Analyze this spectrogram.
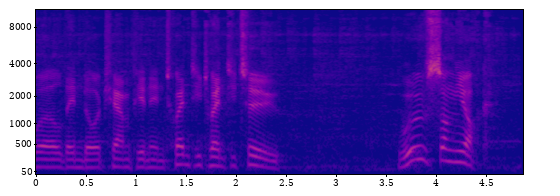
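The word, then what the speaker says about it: Woo Sang-hyeok: the world indoor champion in 2022, Wu Seyok, giving it the Korean pronunciation with the family name first.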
